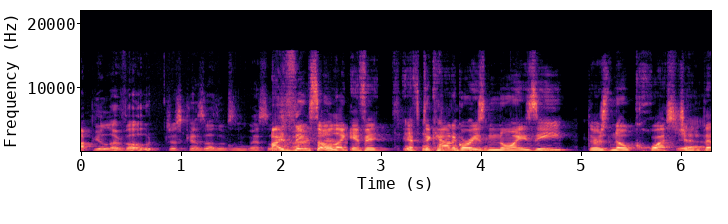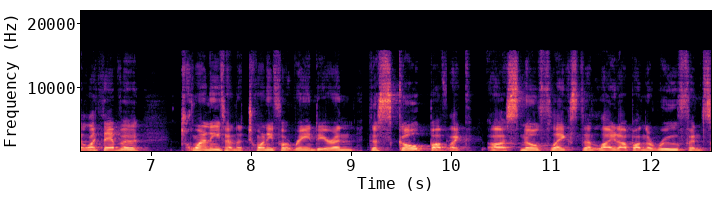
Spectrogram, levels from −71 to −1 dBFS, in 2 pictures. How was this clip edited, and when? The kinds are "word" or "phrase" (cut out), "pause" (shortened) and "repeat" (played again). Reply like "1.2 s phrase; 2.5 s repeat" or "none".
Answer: 1.5 s word; 2.7 s word; 5.0 s pause; 7.7 s phrase; 9.1 s pause; 10.0 s word; 10.3 s pause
